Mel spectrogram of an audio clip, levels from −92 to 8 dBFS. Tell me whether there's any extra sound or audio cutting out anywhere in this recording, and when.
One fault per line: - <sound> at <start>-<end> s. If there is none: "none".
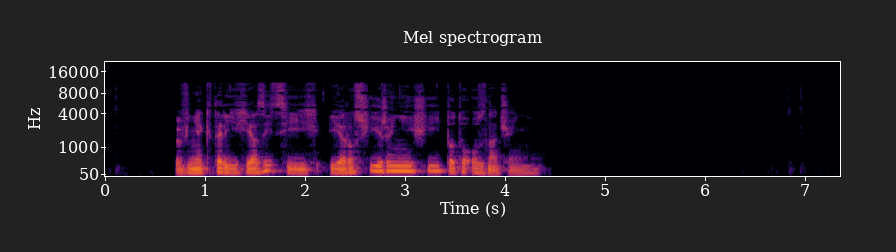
none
